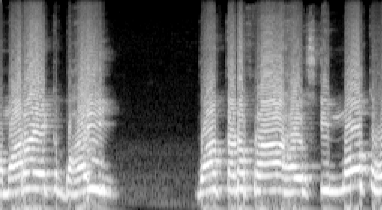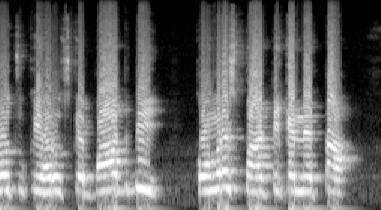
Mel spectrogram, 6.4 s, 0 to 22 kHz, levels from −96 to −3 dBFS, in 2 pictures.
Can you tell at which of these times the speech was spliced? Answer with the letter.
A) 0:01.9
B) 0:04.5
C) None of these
C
